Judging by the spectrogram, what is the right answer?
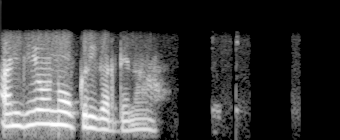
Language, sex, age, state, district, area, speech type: Dogri, female, 30-45, Jammu and Kashmir, Reasi, rural, conversation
